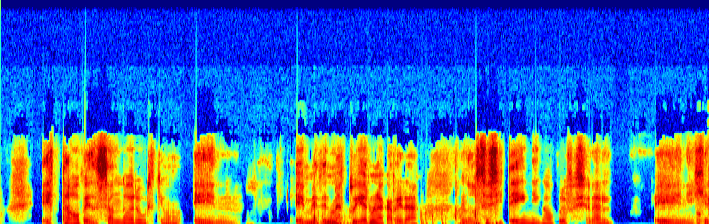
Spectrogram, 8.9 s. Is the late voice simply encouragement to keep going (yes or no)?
yes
